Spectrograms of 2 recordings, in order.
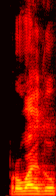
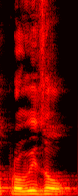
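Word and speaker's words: proviso: प्रोवाइजो, प्रोविजो, what ever pronunciation you make, कि usually bye and cell के time पे, दोनों के टाइम पे एसटीटी होना चाहिए।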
